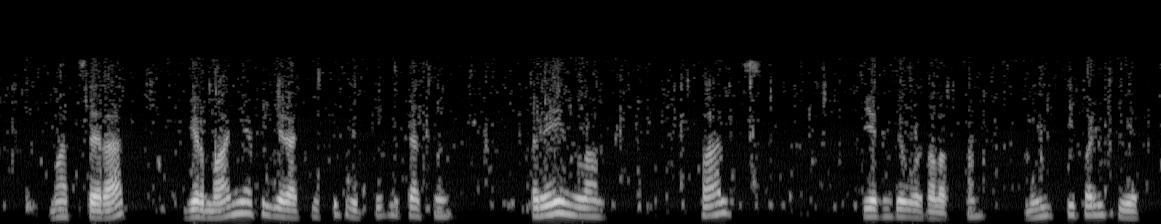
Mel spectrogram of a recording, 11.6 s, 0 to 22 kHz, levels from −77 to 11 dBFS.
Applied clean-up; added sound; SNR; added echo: classical method spectral subtraction.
